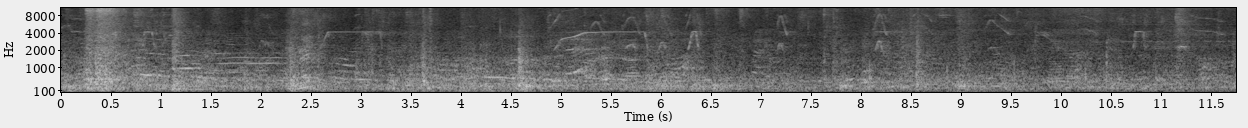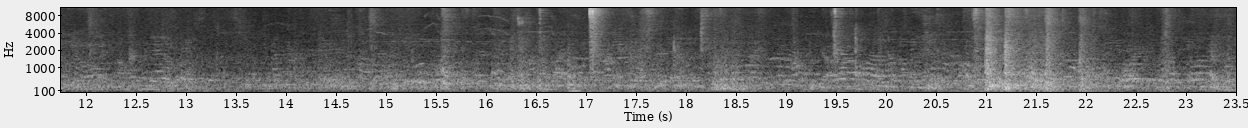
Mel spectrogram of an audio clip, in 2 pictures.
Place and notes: koeln airport, security check - koeln-bonn airport, security check
recorded july 18, 2008.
